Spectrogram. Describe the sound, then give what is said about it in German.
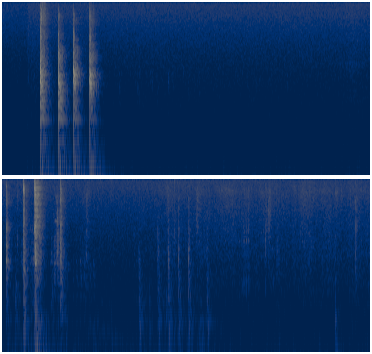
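Knocking on a door: a quick run of four sharp raps, a pause, then another short cluster of raps over a faint hiss, with no talking. “Ich habe geklopft, Sie haben offenbar nichts gehört.”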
